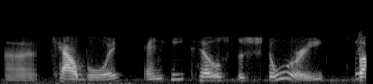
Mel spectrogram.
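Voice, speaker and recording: A man's voice: medium pitch, big pitch swings, takes it slowly, slight background noise. A man who is a guest on a talk show, promoting his products in a hesitant, filler-heavy way. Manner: hesitant, many fillers and restarts. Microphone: phone line. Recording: tinny phone line.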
